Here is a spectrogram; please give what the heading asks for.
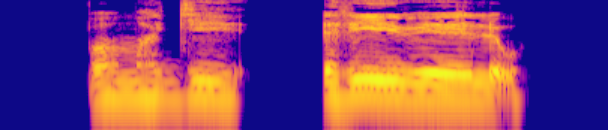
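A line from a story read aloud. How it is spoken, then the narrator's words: Hoarse rasp. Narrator (Russian): прохрипел он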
